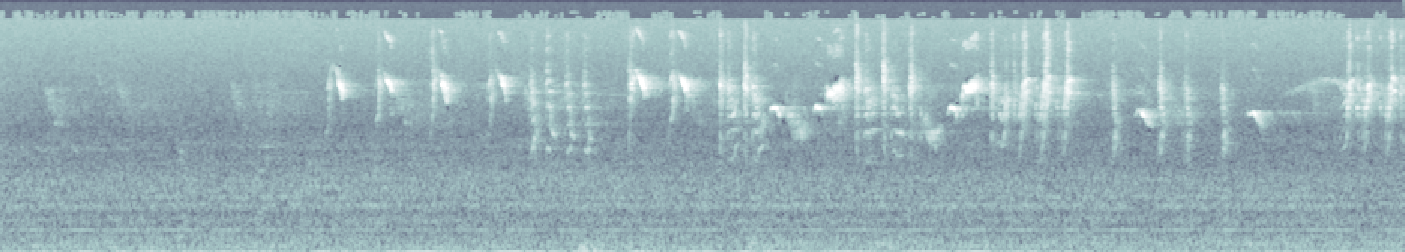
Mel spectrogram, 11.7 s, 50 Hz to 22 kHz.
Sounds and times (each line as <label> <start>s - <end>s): Birds singing in the morning 0.0s - 11.7s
